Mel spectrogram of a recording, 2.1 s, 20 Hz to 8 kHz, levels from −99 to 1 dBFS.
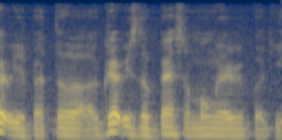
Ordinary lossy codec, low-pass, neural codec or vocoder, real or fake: none; 7.2 kHz; none; real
